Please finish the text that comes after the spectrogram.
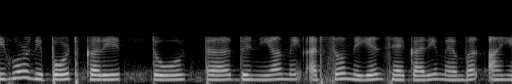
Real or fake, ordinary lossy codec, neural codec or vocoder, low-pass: fake; none; codec, 24 kHz, 0.9 kbps, WavTokenizer, small release; 3.6 kHz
